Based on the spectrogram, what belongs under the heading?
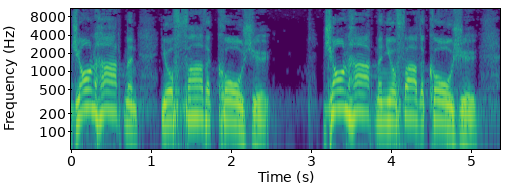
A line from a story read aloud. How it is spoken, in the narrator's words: crying out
